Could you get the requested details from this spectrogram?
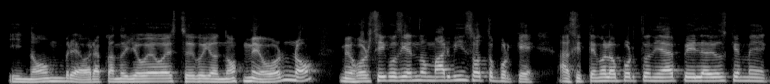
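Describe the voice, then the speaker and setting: Warm-voiced Costa Rican preacher. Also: male voice, medium pitch, no room sound, clean studio sound. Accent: Costa Rican Spanish. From Costa Rica. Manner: conversational, asks the congregation "¿verdad?" often; repeats words while searching for them. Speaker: evangelist preacher. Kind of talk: sermon.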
